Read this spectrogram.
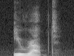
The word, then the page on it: erupt: American English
